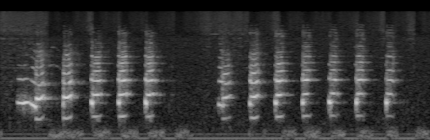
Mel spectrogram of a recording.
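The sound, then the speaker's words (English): A turkey yelp sequence played by a person on a basic tube call: two runs of about six sharp, evenly spaced raspy notes, loud, with a short pause between the runs and no talking. “Or even a yelp.”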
